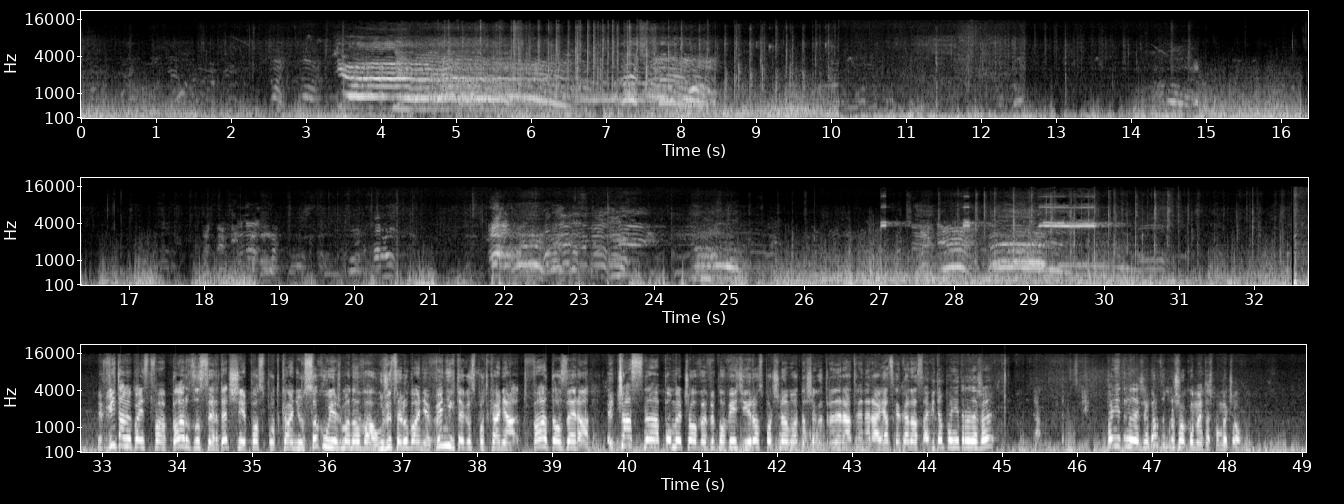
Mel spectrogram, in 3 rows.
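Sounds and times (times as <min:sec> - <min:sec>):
wind rumble on microphone: 0:00.0 - 0:49.0
men shouting and cheering: 0:02.5 - 0:08.7, 0:21.6 - 0:25.8, 0:27.3 - 0:31.0.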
